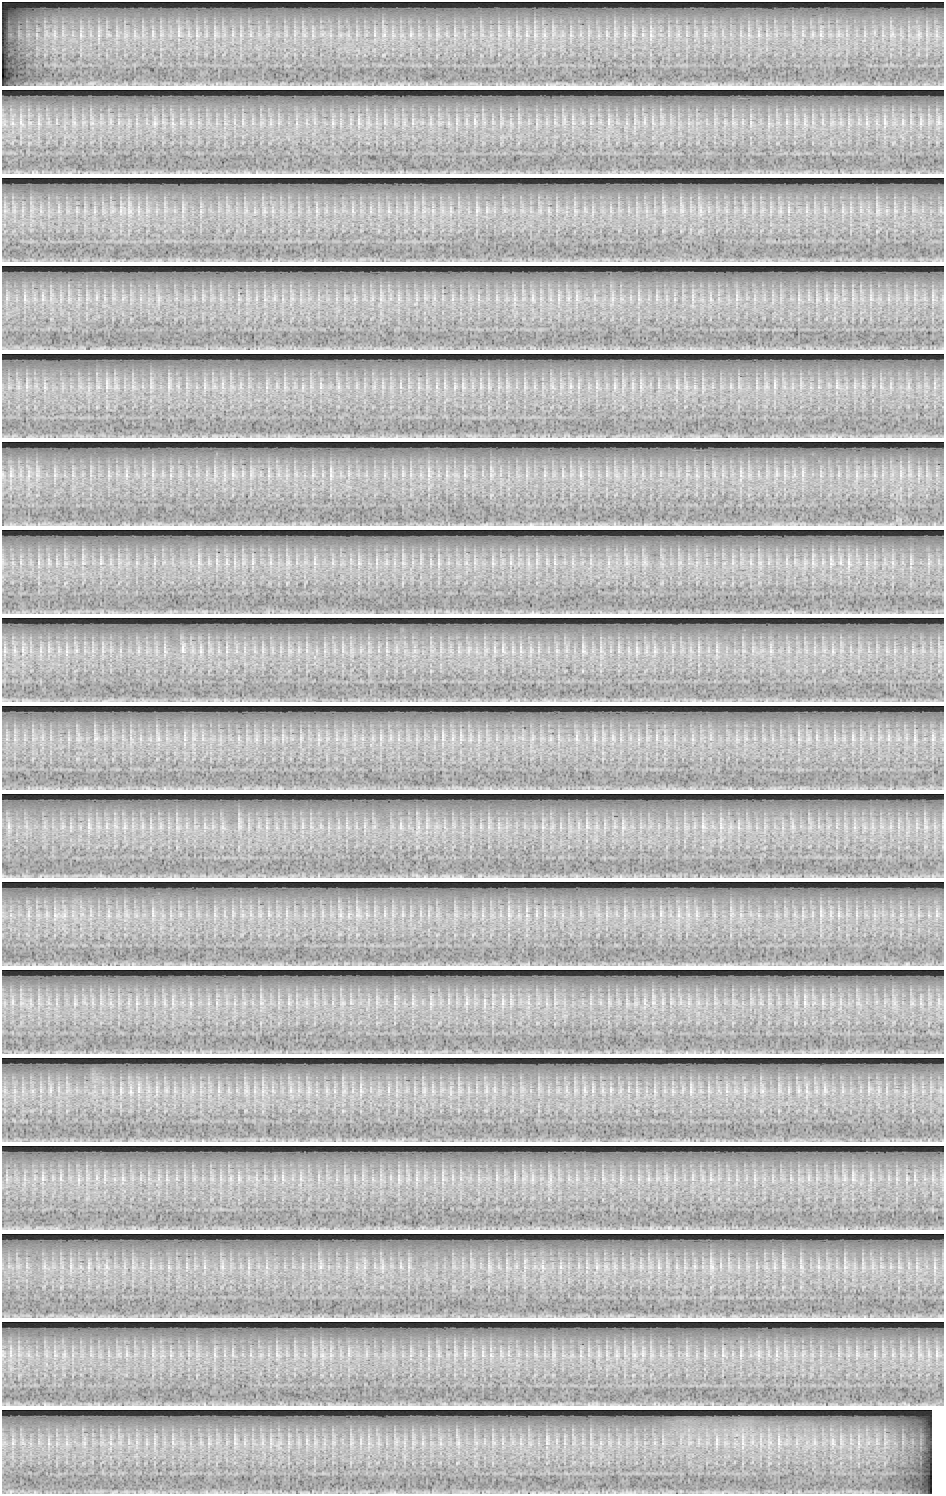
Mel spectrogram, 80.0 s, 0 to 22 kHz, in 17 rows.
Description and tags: This is another recording of the rattle of the air conditioner in our office.
Taken with a Zoom F4, and a pair of DIY Electret mics.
